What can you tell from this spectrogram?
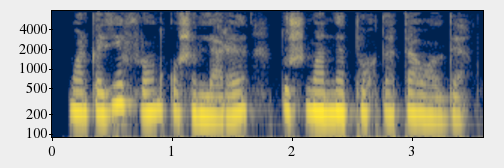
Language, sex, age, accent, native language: Uzbek, female, 25-34, Samarqand, Uzbek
